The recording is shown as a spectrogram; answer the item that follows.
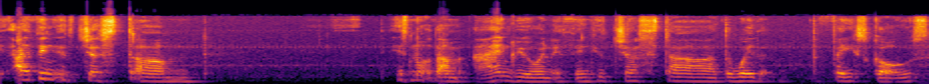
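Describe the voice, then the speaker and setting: The speech has long, frequent pauses. There is noticeable background noise. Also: woman, very deep, low pitch for a woman, fairly even intonation, moderate pace. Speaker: YouTube vlogger sharing life experiences. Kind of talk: casual vlog talk to camera. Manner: hesitant with many fillers.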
